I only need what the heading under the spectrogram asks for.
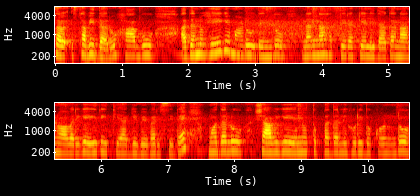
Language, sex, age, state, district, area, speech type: Kannada, female, 30-45, Karnataka, Chikkamagaluru, rural, spontaneous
